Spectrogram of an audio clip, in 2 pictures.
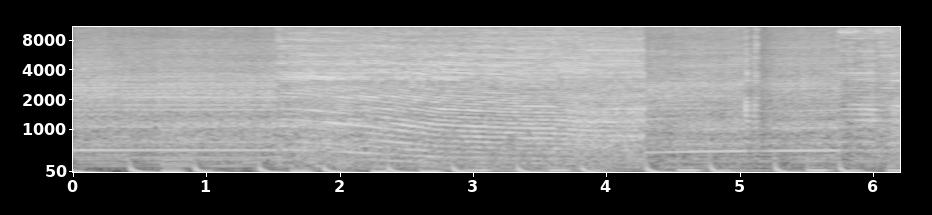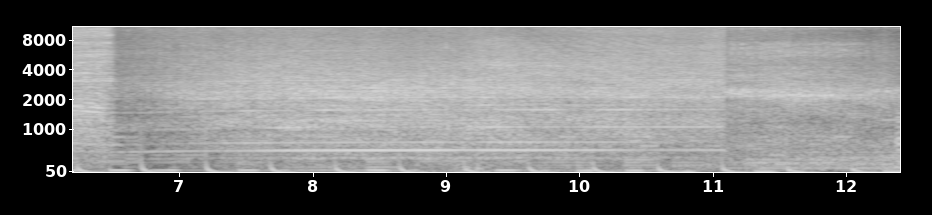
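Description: Corded angle grinder cutting into the inner sheet metal of a car's hood. Its motor whine holds mostly steady, its pitch dips under load a couple of seconds in, and it eases off briefly midway. It stops about a second before the end.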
